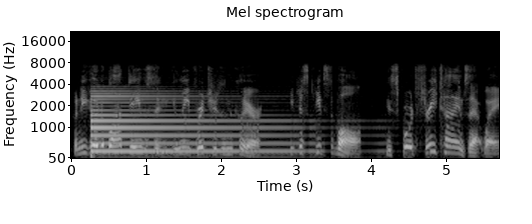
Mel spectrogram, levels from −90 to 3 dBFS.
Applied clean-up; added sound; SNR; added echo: neural mask model RNNoise.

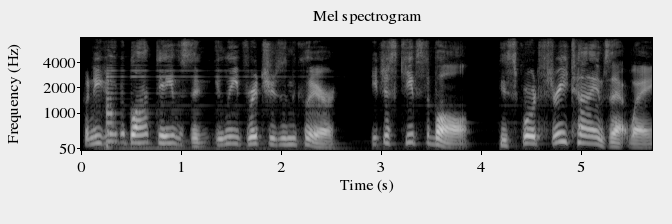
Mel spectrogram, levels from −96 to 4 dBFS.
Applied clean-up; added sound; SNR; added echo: neural mask model DeepFilterNet 3.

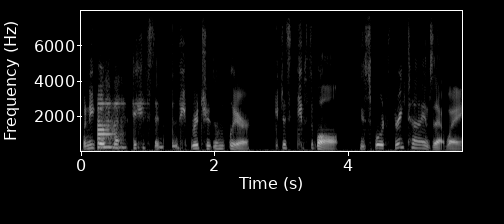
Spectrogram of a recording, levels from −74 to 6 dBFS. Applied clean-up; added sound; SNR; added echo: neural diffusion model UNIVERSE++.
